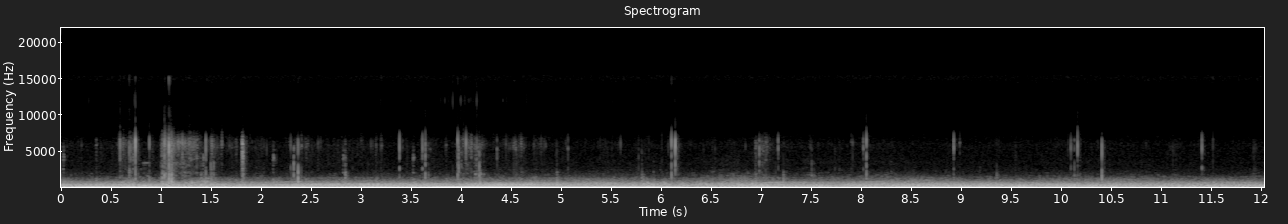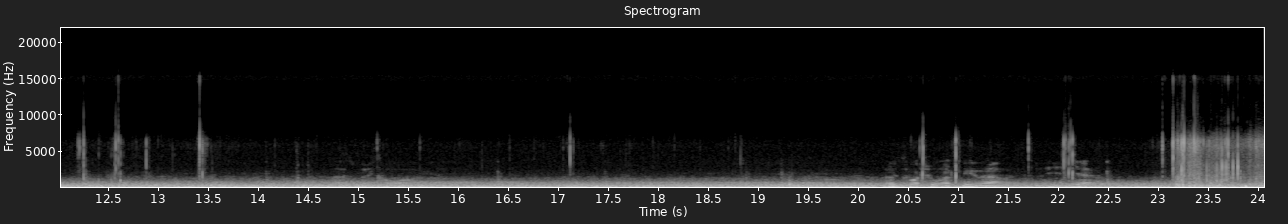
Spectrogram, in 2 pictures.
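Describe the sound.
Heavy road traffic on a road taking diverted vehicles makes a loud, continuous low rumble and roar, with a few sharper passing-vehicle swells standing out from the steady wash of noise.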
